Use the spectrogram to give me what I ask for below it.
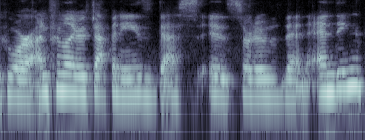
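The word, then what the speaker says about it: です: So, but you only pronounce this part. You don't really say desu.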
